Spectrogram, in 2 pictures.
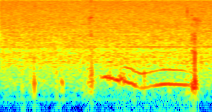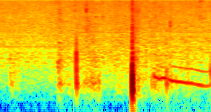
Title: My Cat Snoring at night haha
